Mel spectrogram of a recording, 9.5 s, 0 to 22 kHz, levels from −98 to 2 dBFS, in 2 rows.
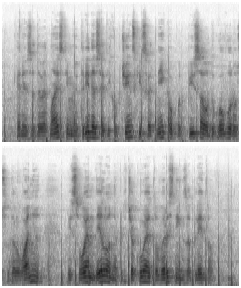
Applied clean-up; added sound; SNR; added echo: none; Hammer; 14 dB; none.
